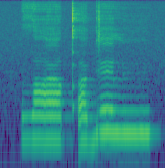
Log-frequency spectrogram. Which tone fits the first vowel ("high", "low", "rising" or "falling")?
low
